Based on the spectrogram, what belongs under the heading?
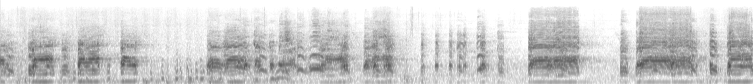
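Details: Several geese honk excitedly on being let out of their house in the morning, bursts of loud harsh overlapping honks separated by brief quieter gaps, with a faint low hum in the background.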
